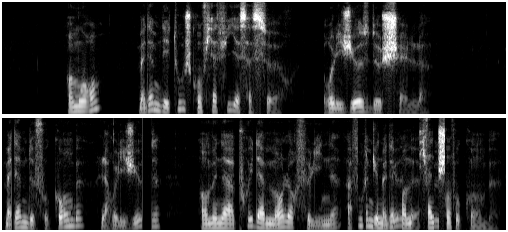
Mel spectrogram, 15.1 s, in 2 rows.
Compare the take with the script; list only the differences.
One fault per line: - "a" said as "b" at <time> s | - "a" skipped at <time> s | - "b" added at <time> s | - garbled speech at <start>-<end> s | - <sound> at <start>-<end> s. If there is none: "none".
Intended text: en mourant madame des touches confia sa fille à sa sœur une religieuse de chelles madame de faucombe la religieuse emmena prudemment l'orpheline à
- "sa" skipped at 3.2 s
- "une" skipped at 4.3 s
- dropout at 7.7-7.7 s
- dropout at 9.7-9.8 s
- garbled speech at 12.9-14.3 s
